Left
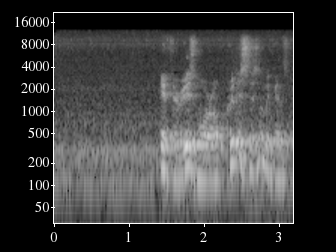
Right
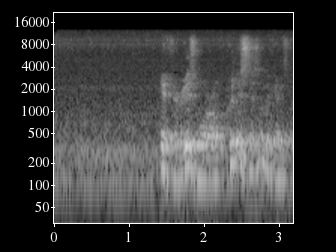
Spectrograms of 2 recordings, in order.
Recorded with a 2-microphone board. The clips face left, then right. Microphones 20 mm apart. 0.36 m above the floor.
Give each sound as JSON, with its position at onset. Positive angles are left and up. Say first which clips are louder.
{"t": 1.4, "sound": "a man speaking", "louder": "left 3 dB", "side_deg": 35, "distance_m": 1.6}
